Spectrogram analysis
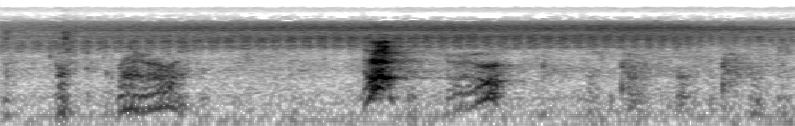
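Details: Shy female Wire Fox Terrier, rescued from a puppy mill auction, now playful in a foster home among other dogs; one sharp bark in mid-clip is followed by a softer bark, with faint low growly sounds scattered around them.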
